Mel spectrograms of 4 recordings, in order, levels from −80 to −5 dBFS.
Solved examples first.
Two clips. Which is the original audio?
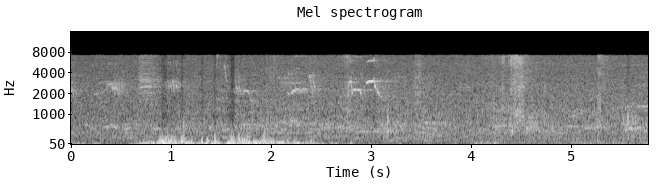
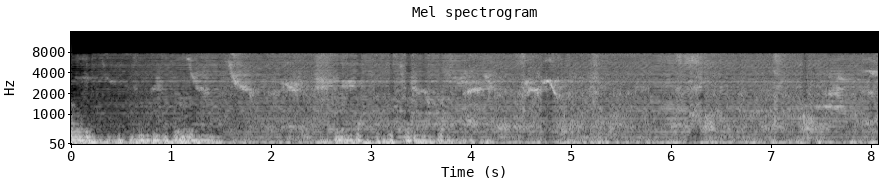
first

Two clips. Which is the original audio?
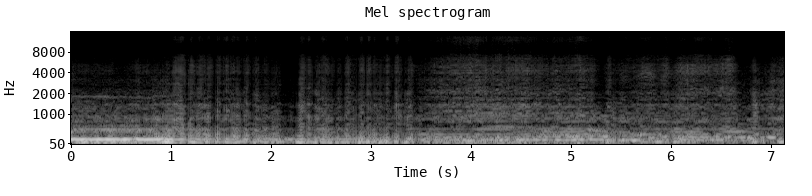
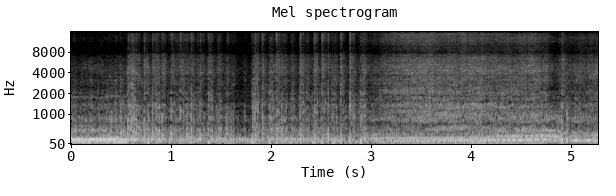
second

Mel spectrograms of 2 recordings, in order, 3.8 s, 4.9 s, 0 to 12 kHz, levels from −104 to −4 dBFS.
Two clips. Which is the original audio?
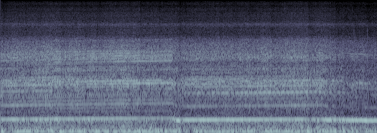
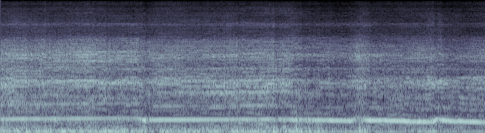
first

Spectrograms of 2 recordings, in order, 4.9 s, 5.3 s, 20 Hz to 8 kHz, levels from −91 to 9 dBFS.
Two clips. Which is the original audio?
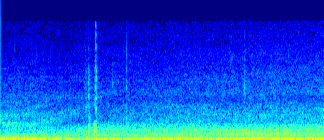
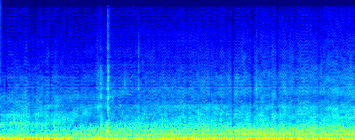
first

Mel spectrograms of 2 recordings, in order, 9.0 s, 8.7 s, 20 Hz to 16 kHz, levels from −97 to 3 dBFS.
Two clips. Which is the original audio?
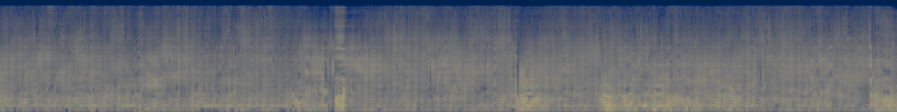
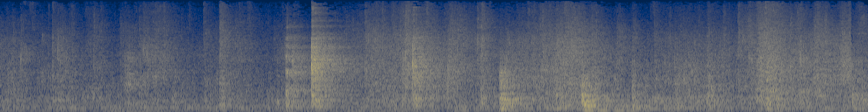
second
